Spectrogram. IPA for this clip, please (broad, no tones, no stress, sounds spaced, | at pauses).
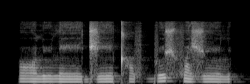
ɔ l ʉ l eː d͡ʒ eː tʰ ɔ f b ø ʒ f a ʒ ø l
